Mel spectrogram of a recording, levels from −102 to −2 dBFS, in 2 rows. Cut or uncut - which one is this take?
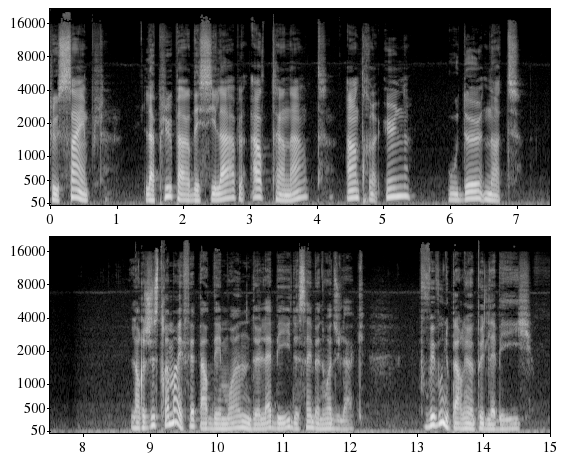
uncut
